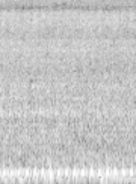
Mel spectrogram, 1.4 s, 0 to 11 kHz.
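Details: Hero Passion Plus BS6 after fixing knocking and cutting out, with pump connection refitted to the injector: small single thumps at a steady, even idle pulse of about thirteen beats a second, no misses or rattles; normal idle.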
